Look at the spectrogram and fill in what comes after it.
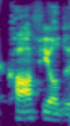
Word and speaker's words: Caulfield: Caulfield is spelled C A U L F I E L D.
